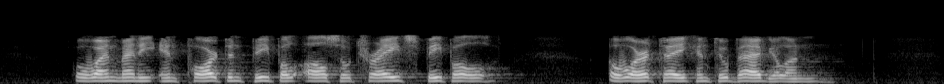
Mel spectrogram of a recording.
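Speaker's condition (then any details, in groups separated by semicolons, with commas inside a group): No condition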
